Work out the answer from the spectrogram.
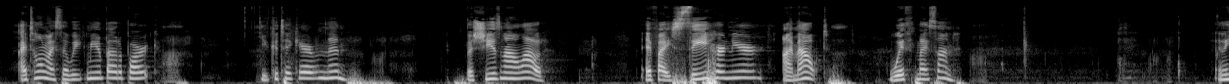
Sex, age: female, 20-39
